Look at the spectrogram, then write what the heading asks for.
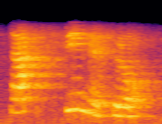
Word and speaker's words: taxímetro: Taxímetro. A sílaba tônica é xi e a subtônica é tá.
